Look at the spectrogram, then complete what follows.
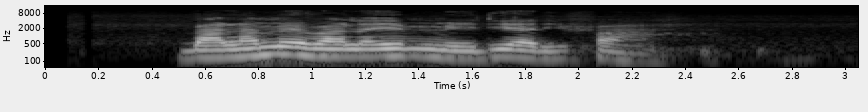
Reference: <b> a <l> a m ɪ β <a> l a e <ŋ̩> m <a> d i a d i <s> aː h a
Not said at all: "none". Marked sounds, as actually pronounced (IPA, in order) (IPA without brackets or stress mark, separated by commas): b, l, a, m̩, e, f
